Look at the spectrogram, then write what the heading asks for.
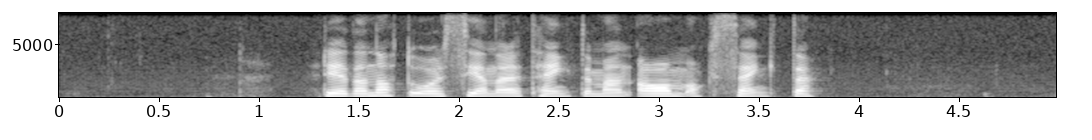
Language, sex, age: Swedish, female, 21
